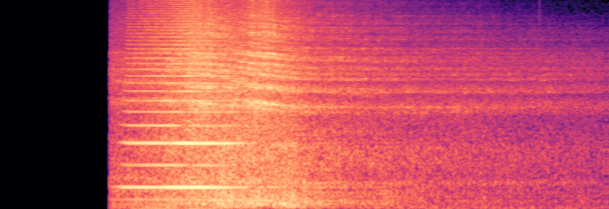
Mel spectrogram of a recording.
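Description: Train horn blowing as a train passes, starting suddenly about a second in. The horn stops after about a second and a half, and the train's rumble then fades steadily away.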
